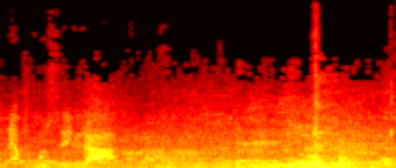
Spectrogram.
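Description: Speech only: people talking over the background chatter of a busy restaurant.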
